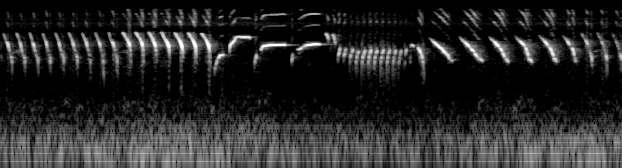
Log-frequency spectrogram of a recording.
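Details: Canary song used to teach young canaries to sing, with tight rolling trills: rapid repeated rising chirps, a brief buzzy held note, then fast descending chirp series, loud and clear against a quiet background.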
